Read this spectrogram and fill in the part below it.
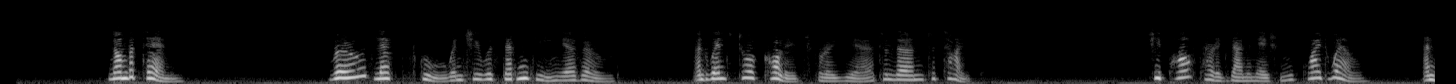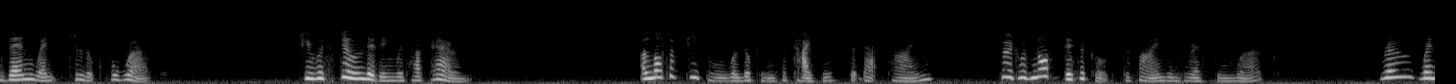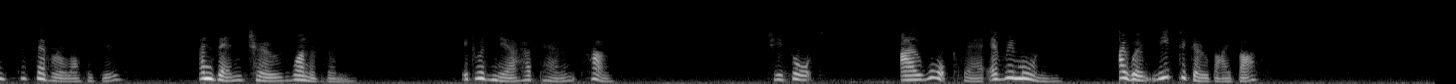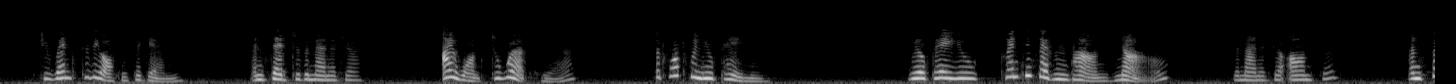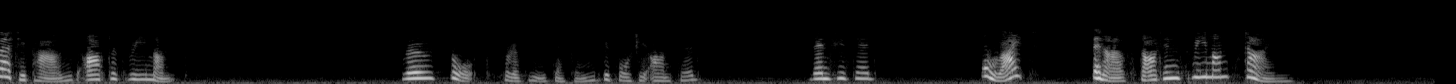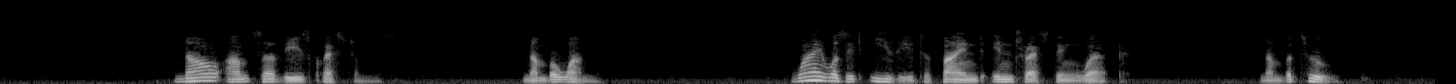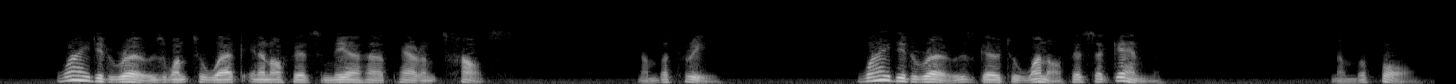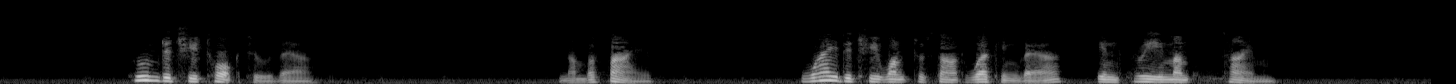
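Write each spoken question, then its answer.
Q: Why was it easy to find interesting work?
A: A lot of people were looking for typists at that time.

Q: Why did Rose want to work in an office near her parents' house?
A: She could walk there every morning and wouldn't need to go by bus.

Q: Why did Rose go to one office again?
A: She had chosen it and wanted to work there and ask about pay.

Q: Whom did she talk to there?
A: The manager.

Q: Why did she want to start working there in 3 months' time?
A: Because the pay would be £30 after 3 months instead of £27.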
